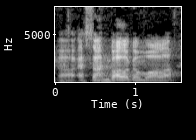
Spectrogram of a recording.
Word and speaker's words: Ehsan Balagamwala: I will say my name right, Ehsan Balagamwala.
